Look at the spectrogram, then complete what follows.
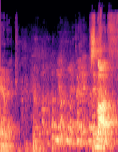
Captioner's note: laughter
